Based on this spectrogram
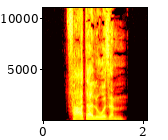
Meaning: strong dative masculine/neuter singular of vaterlos
- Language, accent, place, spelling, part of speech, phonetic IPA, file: German, Germany, Berlin, vaterlosem, adjective, [ˈfaːtɐˌloːzm̩], De-vaterlosem.ogg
